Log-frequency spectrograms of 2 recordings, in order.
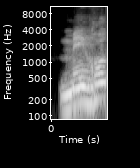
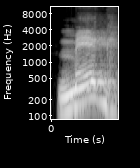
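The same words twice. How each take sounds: First: "মেঘ" said as two syllables, "megho"; added final vowel. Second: "মেঘ" closed on the gh, no vowel after it; consonant-final pronunciation. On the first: Teacher showing the rejected form, "মেঘ" ending in an o sound. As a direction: add an open o after the gh of "মেঘ". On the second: Teacher showing a consonant-final word, "মেঘ" as one closed syllable. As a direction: end "মেঘ" on the bare consonant. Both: Shown as a demonstration. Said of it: "মেঘ তো নয়".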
